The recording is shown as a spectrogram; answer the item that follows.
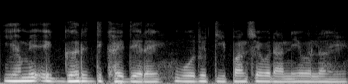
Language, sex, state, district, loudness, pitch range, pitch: Hindi, male, Arunachal Pradesh, Longding, -15 LUFS, 125-150 Hz, 135 Hz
